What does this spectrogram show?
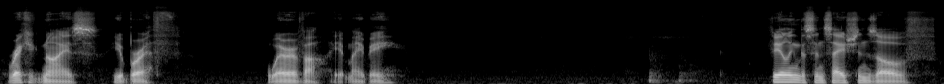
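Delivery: calm meditation leader, long pauses between short phrases; unhurried guidance, letting each phrase settle in silence; guided meditation. Real, not acted. Host guiding podcast guests to sit and breathe, calm meditation voice.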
